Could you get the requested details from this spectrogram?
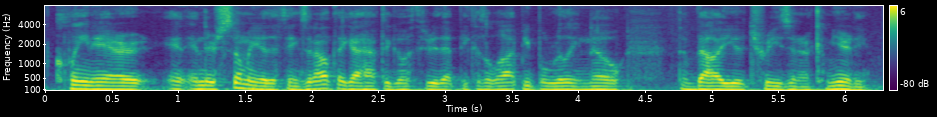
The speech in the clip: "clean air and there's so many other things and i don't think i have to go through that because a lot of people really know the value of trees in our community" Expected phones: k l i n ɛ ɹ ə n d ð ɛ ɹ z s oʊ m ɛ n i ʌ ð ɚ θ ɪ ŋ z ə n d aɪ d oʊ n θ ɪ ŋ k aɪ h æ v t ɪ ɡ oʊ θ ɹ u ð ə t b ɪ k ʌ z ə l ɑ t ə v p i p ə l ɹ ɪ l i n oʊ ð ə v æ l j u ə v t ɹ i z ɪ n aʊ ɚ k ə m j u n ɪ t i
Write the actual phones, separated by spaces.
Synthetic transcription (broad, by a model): k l i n ɛ ɹ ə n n ð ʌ ɹ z s oʊ m ɛ n i ʌ ð ɚ θ ɪ ŋ z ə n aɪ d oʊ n θ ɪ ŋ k aɪ h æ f t ɪ ɡ oʊ θ ɹ u ð ə t b ɪ k ʌ z ə l ɑ t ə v p i p l ɹ ɪ l i n oʊ ð ə v æ l j u ə v t ɹ i z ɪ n aʊ ɚ k m j u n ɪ t i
